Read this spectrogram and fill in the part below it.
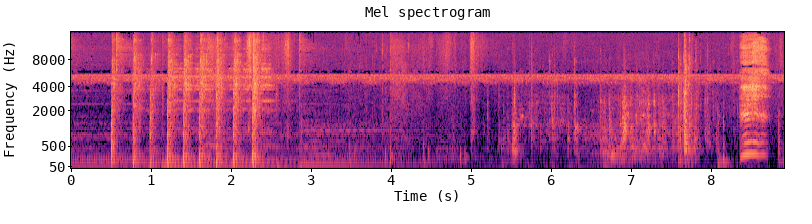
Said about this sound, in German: Dort klopfen nämlich Isabel und Sarah an die Hütte von Frau Meisenpretzel.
